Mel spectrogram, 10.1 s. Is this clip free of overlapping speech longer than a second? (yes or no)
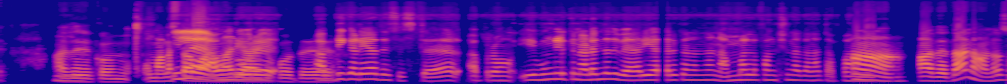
yes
